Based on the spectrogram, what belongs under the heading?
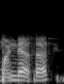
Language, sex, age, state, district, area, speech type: Telugu, male, 18-30, Telangana, Khammam, urban, conversation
